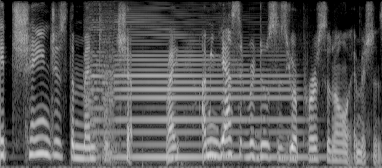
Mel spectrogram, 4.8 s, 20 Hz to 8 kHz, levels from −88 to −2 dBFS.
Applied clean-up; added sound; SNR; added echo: none; Bowed string instrument; 5 dB; none.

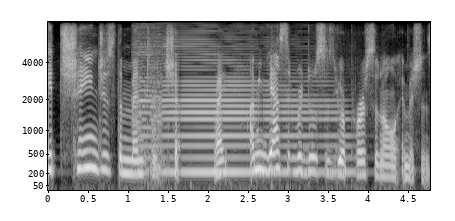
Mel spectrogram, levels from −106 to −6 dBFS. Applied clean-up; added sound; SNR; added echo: neural mask model RNNoise.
